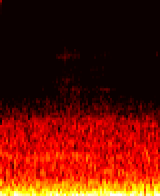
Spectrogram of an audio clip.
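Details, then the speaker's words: Nissan Rogue CVT after a third repair to cure clunks when engaging Drive and Reverse and a gearbox hum: smooth, even low road rumble while driving with no clunks on take-up. No errors, so the transmission is behaving normally. "ми всі видимі дефекти прибрані помилок немає ударів немає їде класно"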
